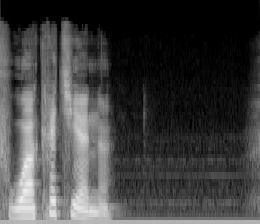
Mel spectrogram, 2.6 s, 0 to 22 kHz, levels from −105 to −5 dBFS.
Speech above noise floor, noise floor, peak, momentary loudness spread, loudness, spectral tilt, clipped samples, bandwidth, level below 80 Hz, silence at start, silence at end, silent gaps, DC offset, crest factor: 50 dB; -68 dBFS; 0 dBFS; 11 LU; -19 LUFS; -5.5 dB/octave; under 0.1%; 14 kHz; -68 dBFS; 0 s; 1.5 s; none; 2%; 22 dB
